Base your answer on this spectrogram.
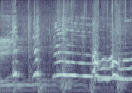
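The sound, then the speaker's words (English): Lonely coyotes howling at night along the Bradshaw trail, several loud overlapping howls with wavering, rising pitch, mixed with short yips. “caballeros ride along the Bradshaw's trail and camp at night beneath the stars while lonely coyotes”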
